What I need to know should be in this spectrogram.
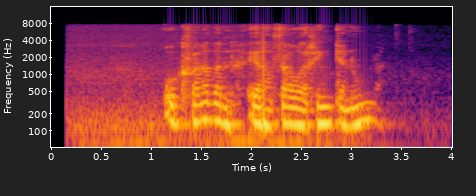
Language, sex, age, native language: Icelandic, male, 50-59, Icelandic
